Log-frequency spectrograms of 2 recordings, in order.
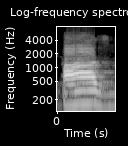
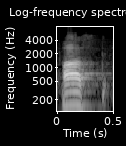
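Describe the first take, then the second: First: The word ends with an extra 'ed' syllable. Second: The word ends with a plain 't' sound. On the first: The speaker calls it wrong. "This is passed னு சொல்லக்கூடாது" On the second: The speaker calls it right. "உச்சரிப்பு past தான் இதுக்கு"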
